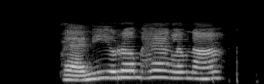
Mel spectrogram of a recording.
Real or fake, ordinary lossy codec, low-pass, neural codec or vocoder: real; MP3, 64 kbps; 7.2 kHz; none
